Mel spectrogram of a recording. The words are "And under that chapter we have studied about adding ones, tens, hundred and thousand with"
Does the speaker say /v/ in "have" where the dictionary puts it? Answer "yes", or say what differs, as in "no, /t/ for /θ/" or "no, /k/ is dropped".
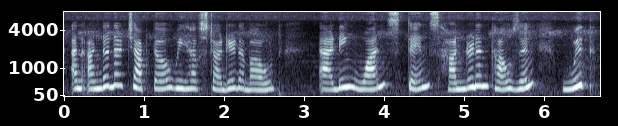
yes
